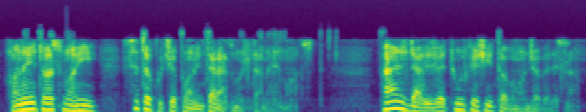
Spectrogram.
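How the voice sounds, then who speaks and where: A man narrating a first-person story aloud with an expressive storytelling delivery. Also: sits low, vocal fry, a little hiss or hum. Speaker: audiobook narrator. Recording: dry, phone-like narrow sound.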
